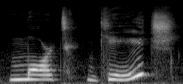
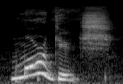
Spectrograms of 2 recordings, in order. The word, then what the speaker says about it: mortgage: It is not Mor-gage, because you know it's not like Mort, the guy is trying to gauge something. It actually happens to be Mor-gage, wherein the T is silent.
